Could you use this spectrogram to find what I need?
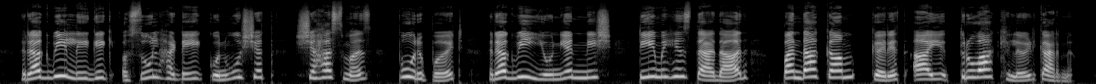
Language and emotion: Kashmiri, neutral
